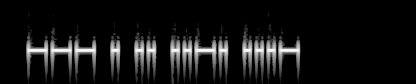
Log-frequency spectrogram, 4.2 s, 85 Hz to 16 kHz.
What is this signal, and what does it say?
Morse code, heard as a keyed tone, about 20 wpm, 700 Hz. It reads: OEIFV
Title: Code Groups - 5 Letters - 20wpm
